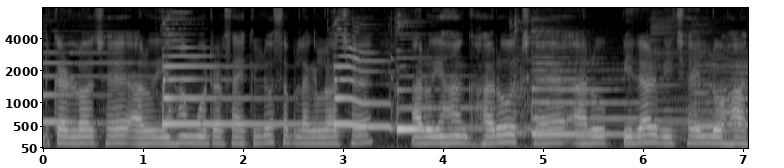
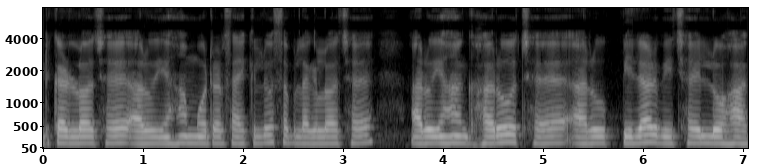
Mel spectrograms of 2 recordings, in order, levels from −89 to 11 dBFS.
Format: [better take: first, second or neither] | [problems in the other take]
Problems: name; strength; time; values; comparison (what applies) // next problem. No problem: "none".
second | background sound (Plucked string instrument); as loud as the speech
